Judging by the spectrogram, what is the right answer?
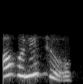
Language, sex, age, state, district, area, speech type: Assamese, female, 18-30, Assam, Morigaon, rural, conversation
